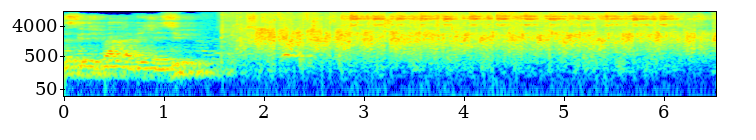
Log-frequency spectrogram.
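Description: A church congregation in Brussels breaks into loud, sustained applause and cheering for Jesus, a dense roar of clapping that swells and holds steady as a voice speaks over the start.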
